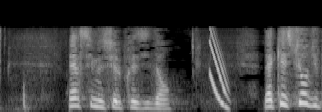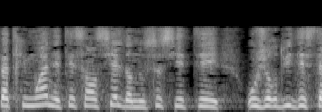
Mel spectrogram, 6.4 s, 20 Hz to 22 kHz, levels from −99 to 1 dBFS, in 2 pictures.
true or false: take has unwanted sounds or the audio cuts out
true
